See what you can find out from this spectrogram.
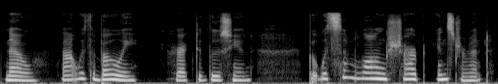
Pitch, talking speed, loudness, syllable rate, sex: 220 Hz, 155 wpm, -18 LUFS, 5.1 syllables/s, female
